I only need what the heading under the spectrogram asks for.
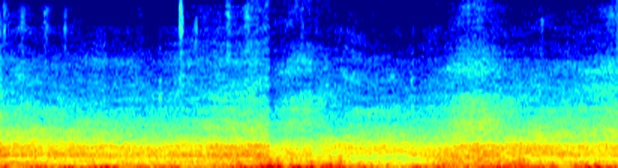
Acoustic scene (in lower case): street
